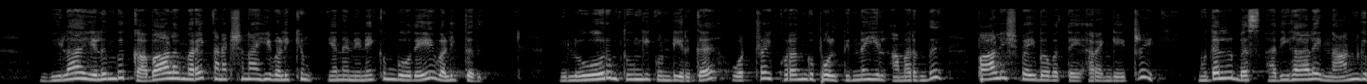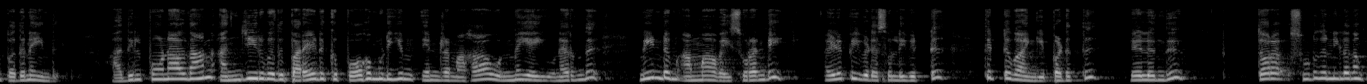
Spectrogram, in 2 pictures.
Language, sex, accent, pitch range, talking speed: Tamil, female, native, 200-265 Hz, 95 wpm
